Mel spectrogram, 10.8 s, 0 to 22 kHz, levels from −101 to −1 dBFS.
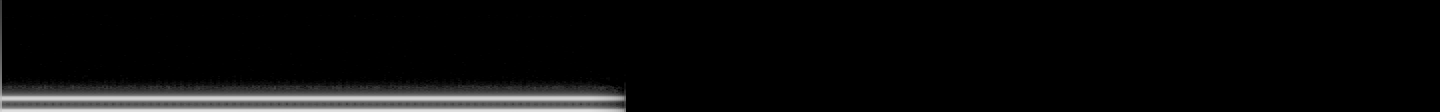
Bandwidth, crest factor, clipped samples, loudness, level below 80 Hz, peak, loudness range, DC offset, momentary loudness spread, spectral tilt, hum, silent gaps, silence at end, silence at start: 0.6 kHz; 10 dB; under 0.1%; -19 LUFS; -20 dBFS; -10 dBFS; 8 LU; under 0.1%; 0 LU; -14.5 dB/octave; none; none; 6.15 s; 0 s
